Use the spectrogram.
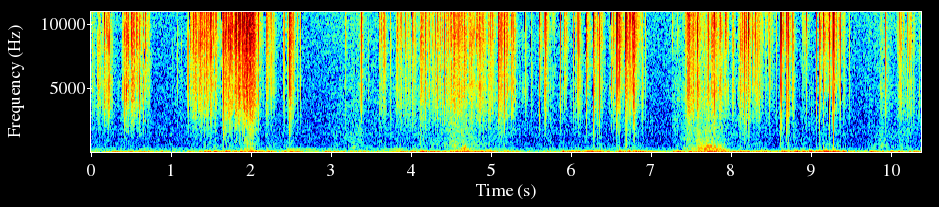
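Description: Fingers pick up, drop and stir small, solid, sugar-coated jelly beans on a pink cloth. Bright bean-on-bean clicks and rustling come in clustered bursts over a steady low rumble throughout.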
